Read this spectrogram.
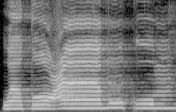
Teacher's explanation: karena ada alif didahului baris fathah, maka panjang ainnya 2 harokat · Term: mad tabi'i dhahiri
